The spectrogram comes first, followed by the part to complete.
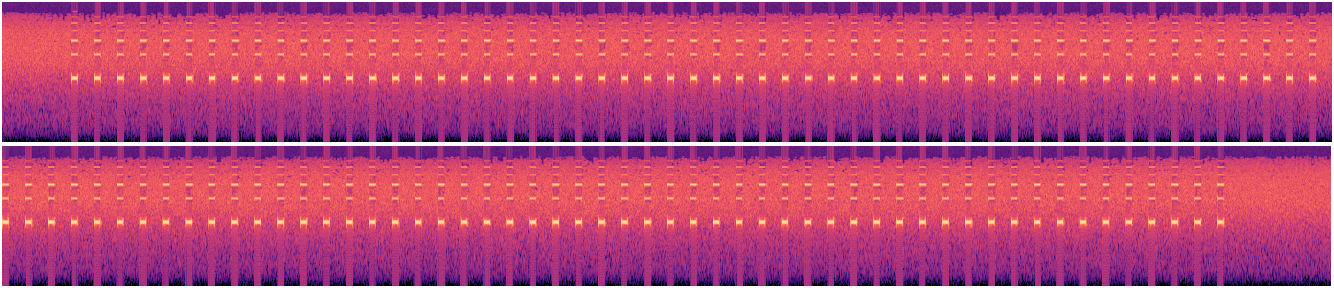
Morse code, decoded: none

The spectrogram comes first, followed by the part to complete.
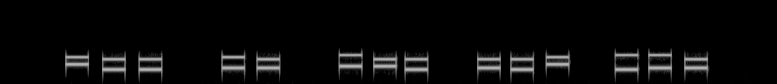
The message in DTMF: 011 54 971 410 364

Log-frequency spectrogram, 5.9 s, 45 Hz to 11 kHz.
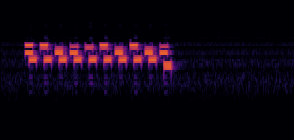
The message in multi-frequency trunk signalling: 7924692924

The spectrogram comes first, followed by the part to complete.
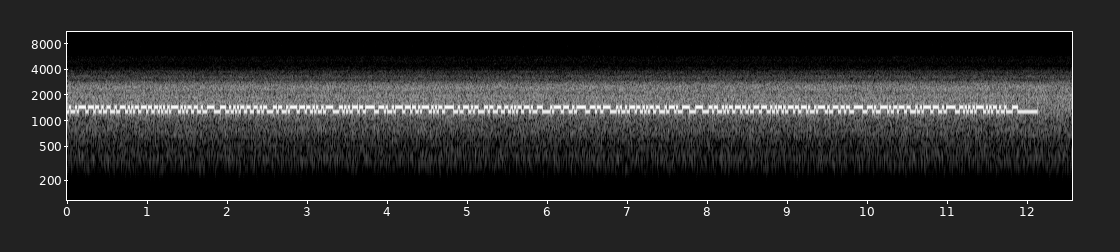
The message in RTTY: … WAS RESPONSIBLE FOR THE ESTABLISHMENT OF SCHOOLS AND HEALTH CENTRES.

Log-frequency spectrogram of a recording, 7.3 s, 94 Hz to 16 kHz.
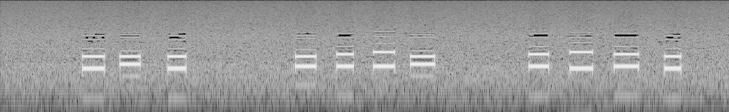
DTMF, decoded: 171 4567 5351

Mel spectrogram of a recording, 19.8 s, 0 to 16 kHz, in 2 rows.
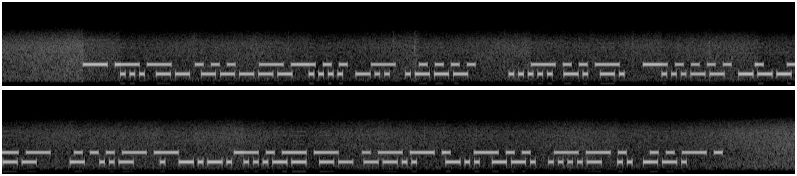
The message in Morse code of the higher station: OSZTH X6EM3 YPDGF

